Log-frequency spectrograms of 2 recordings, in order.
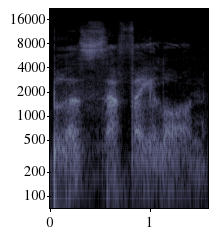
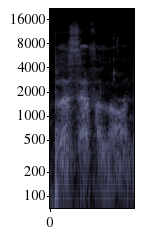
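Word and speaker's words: Blacephalon: balloon but lecephalon but i think i should actually change my pronunciation from plus saphalon to blecephalon because placephalon makes sense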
